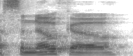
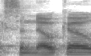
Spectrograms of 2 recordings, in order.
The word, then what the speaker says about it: Sunoco: And I'm like, oh shit, I've been saying it wrong all this time. Like gassed up like Sunoco. Like it's Sunoco, not Sunoco.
